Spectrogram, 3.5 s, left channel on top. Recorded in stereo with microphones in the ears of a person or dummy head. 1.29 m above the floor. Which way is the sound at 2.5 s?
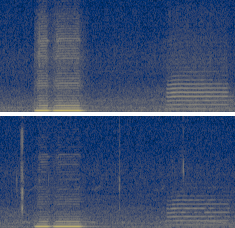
70° left (ahead or behind).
